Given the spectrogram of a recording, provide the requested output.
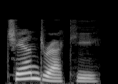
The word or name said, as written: chandraki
